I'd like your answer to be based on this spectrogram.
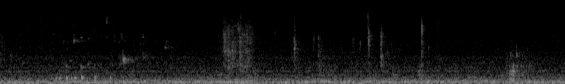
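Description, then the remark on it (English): Spring water sloshes and splashes in short bursts as someone drinks it, with a few drip-like clicks, over a steady low rumble of background noise; no one speaks. “Spring water, you guys.”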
